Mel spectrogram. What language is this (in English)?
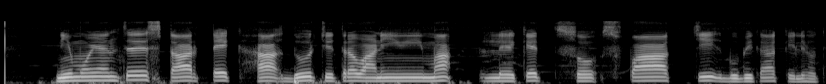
Marathi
